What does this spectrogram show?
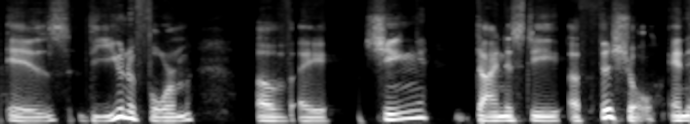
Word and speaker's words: Qing: wear and that is the uniform of a ching dynasty official and it's hard to describe what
